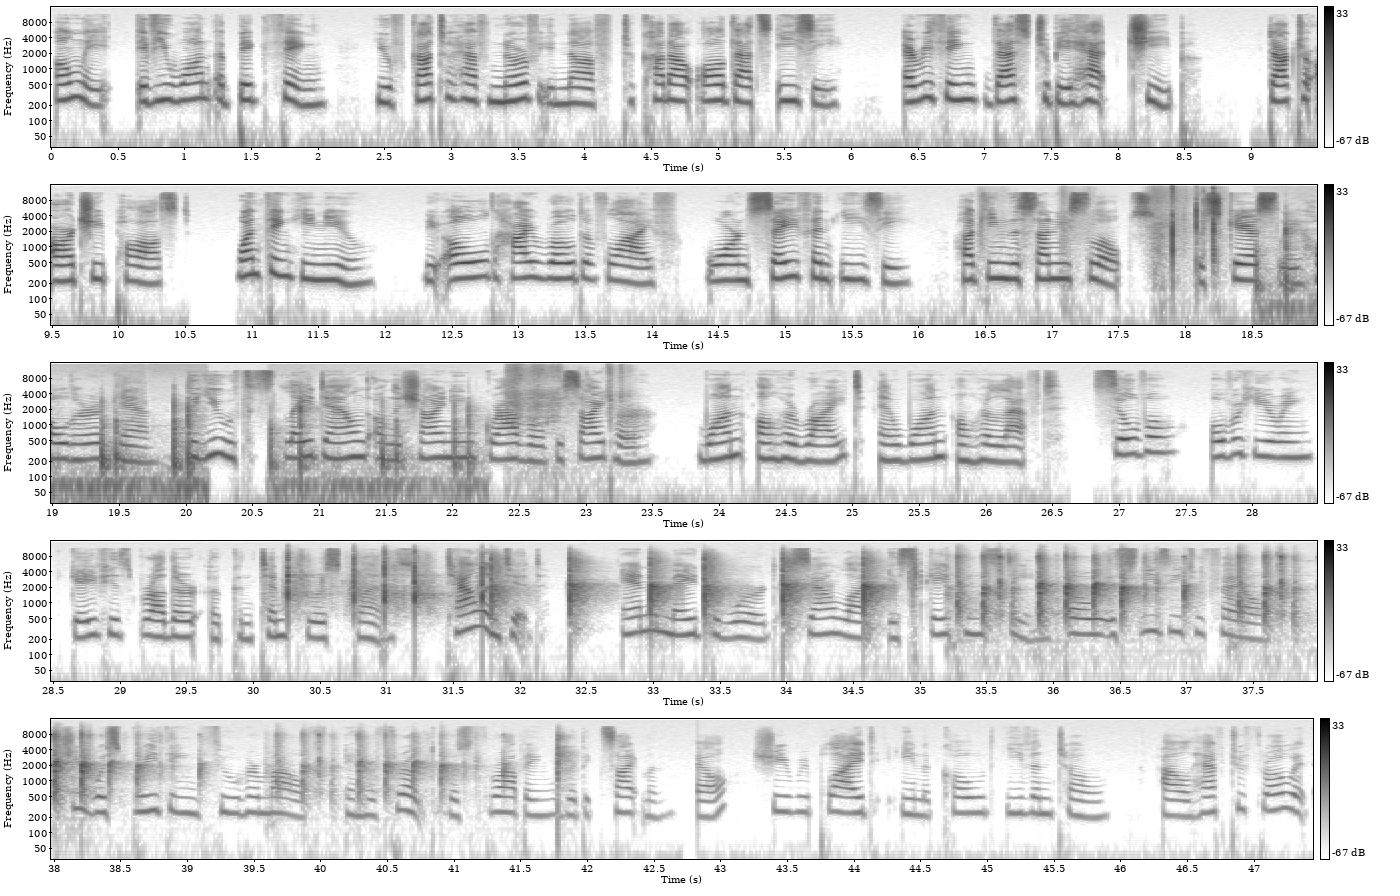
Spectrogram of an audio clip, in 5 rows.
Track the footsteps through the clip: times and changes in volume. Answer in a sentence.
The footsteps can be heard from 16.4 to 23.4 s, getting louder then quieter.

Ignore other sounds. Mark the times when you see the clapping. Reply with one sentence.
You can hear the clapping from 30.1 to 41.9 s.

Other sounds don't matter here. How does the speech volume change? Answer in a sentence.
The loudness of the talking goes down.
